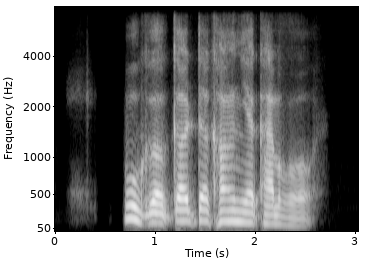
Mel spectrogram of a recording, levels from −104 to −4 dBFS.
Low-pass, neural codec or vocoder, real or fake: 7.2 kHz; codec, 16 kHz in and 24 kHz out, 0.9 kbps, LongCat-Audio-Codec, four codebook decoder; fake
